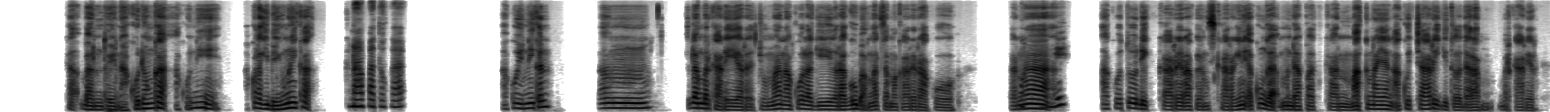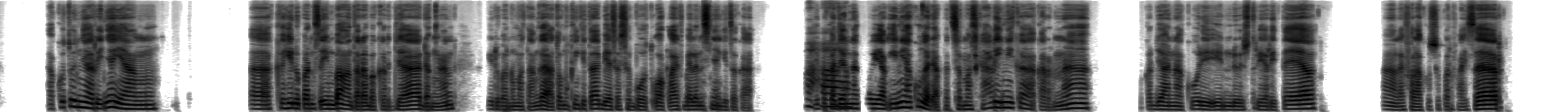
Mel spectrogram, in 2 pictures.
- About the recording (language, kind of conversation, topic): Indonesian, advice, Bagaimana cara memulai transisi karier ke pekerjaan yang lebih bermakna meski saya takut memulainya?
- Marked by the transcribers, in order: other background noise; in English: "work life balance-nya"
